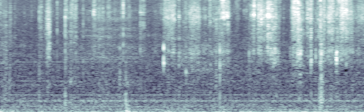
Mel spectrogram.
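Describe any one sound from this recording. Trading cards shuffle and slide against each other in a pair of hands, close up.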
